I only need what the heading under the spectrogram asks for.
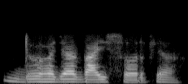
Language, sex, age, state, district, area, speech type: Hindi, male, 18-30, Uttar Pradesh, Varanasi, rural, conversation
